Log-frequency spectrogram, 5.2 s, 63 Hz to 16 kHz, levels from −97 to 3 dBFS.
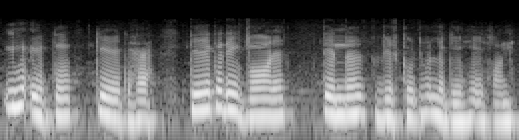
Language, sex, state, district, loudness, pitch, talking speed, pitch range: Punjabi, male, Punjab, Kapurthala, -12 LUFS, 160 Hz, 150 wpm, 145-175 Hz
